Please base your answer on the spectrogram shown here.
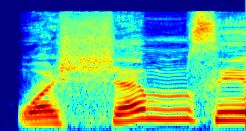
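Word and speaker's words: وَالشَّمْسِ: ওয়াও শিন জবর wash, শিন দিয়ে মিম ধরবে, শিন মিম জবর শাম। ওয়াশ-শাম, সিন জের সি।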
